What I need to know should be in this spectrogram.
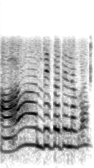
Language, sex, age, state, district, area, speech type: Odia, female, 45-60, Odisha, Koraput, urban, conversation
